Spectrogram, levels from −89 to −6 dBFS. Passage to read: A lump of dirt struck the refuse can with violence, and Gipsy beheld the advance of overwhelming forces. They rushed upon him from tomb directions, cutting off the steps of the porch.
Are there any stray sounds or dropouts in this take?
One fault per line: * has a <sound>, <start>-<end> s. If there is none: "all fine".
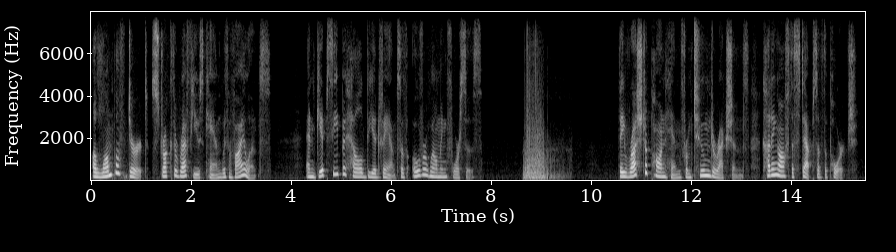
* has a sigh, 8.6-9.6 s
